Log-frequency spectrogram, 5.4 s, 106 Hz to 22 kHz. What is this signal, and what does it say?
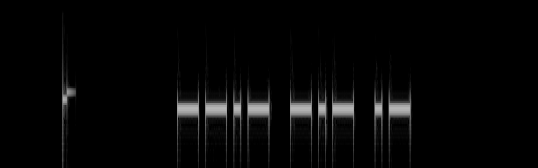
Morse code, heard as a keyed tone, about 17 wpm, 700 Hz. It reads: QKA
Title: USA Call Sign Postfixes - 3 Letters 17wpm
